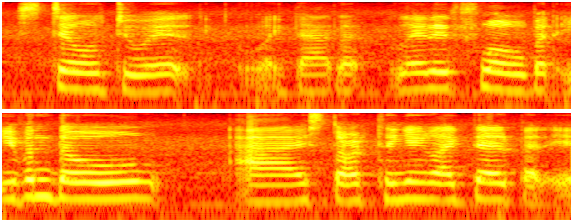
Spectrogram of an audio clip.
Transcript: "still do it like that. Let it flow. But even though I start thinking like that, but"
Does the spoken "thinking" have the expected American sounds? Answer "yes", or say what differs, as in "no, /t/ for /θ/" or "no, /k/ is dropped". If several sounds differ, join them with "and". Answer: yes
